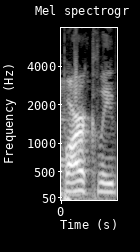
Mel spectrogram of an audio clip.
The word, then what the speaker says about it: Berkeley: It's actually spelled Berkeley, but it's pronounced Barkley because it's London.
